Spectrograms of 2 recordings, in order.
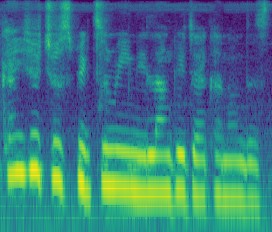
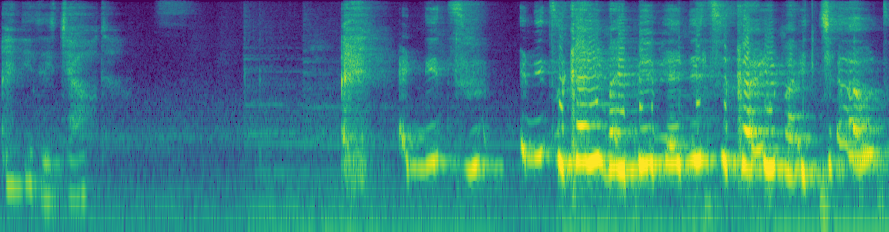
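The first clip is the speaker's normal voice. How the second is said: loud, high, tearful weeping delivery; 9 semitones higher, 6 dB louder than usual. Pleading with a partner for a child, crying. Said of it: "Why are you still crying?".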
